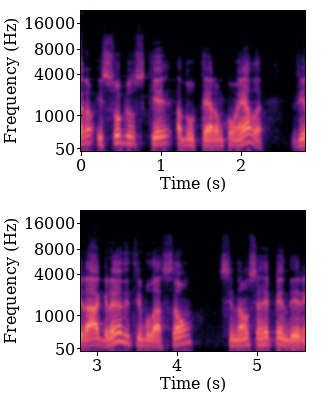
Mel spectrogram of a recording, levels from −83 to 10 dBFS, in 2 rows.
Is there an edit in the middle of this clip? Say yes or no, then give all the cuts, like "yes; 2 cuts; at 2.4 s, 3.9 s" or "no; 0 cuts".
no; 0 cuts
